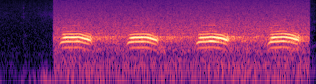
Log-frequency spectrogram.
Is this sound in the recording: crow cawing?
yes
